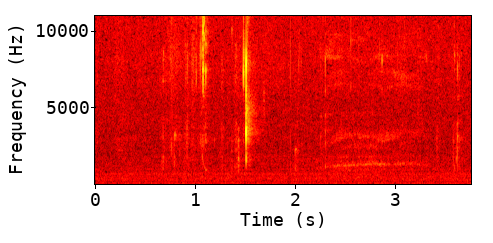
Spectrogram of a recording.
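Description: Chewing and biting into food, a few faint crunchy bites with two sharper crackles standing out over soft, steady background noise, with no talk.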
